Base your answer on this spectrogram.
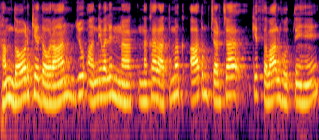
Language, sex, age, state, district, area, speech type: Hindi, male, 30-45, Uttar Pradesh, Hardoi, rural, spontaneous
